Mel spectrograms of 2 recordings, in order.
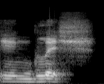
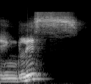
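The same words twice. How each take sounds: First: The word ends with a thick sh sound. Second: The word ends with a thin s sound. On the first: The speaker calls it right. "Shin, tebal, ya, sh" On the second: The speaker calls it wrong. "Itu tidak English"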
